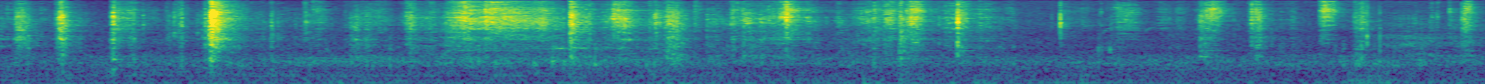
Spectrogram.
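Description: Folding metal camping cook kit with a hinged design, its bottom plate set in place: light clinks and scrapes of thin metal, several sharp taps early, then softer rattling handling close by.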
